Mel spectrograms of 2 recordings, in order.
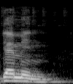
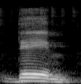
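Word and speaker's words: damn: سنت يعني رائحه برض لا ينطق حرف ال ان اذا جاء قبله حرف الام يعني هنا مش مش هنطق ال ان مش هقول دمن لا هقول ايه دام معناها اللعنه برضو لا ينطق حرف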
